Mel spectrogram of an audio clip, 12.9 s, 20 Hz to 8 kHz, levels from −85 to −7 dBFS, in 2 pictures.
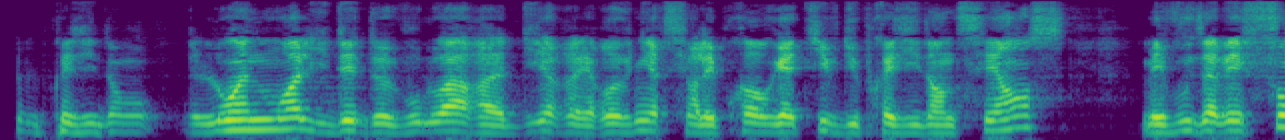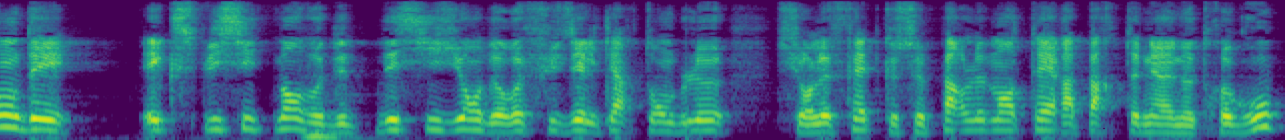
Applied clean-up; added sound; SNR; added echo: neural mask model DeepFilterNet 3.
